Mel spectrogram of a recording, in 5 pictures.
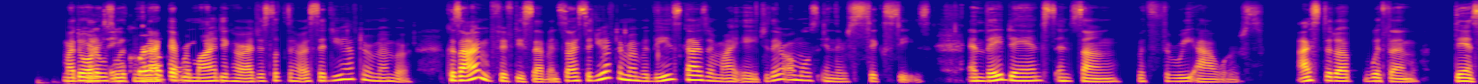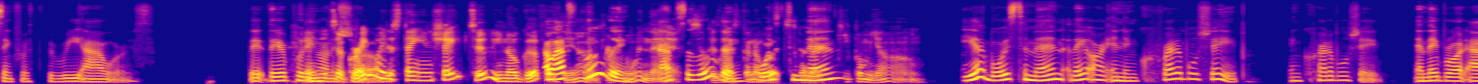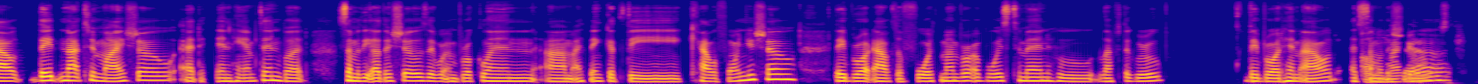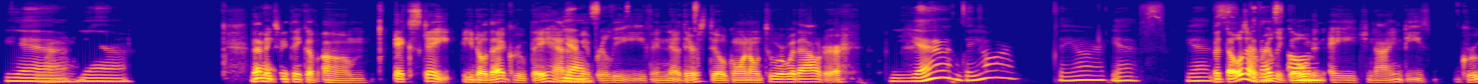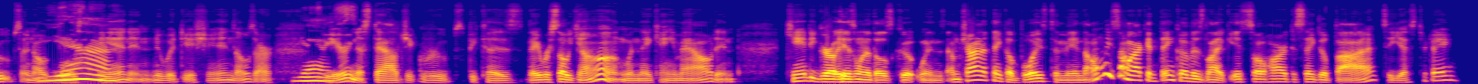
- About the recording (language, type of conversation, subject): English, unstructured, What was the last song you couldn't stop replaying, and what memory or feeling made it stick?
- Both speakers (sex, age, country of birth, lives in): female, 55-59, United States, United States; male, 30-34, United States, United States
- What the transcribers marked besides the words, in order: other background noise; lip smack; tapping; chuckle; stressed: "young"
